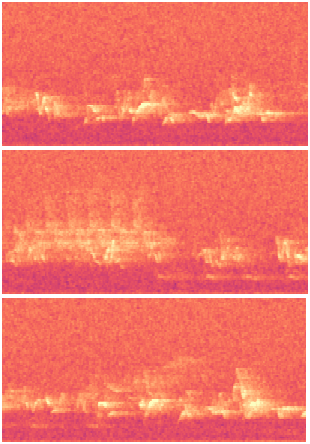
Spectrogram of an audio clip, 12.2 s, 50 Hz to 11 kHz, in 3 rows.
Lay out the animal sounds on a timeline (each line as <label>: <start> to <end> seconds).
Red-eyed Vireo (Vireo olivaceus): 0.0 to 12.2 seconds
Rose-breasted Grosbeak (Pheucticus ludovicianus): 0.9 to 4.4 seconds
Ovenbird (Seiurus aurocapilla): 4.0 to 6.4 seconds
American Crow (Corvus brachyrhynchos): 6.1 to 9.1 seconds
Rose-breasted Grosbeak (Pheucticus ludovicianus): 9.0 to 12.2 seconds
Black-throated Blue Warbler (Setophaga caerulescens): 9.4 to 10.8 seconds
